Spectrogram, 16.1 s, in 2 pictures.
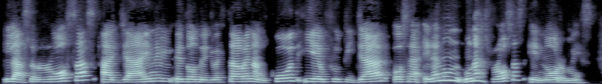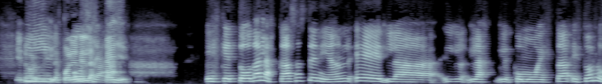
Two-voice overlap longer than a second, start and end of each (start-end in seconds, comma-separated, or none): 8.4-9.6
